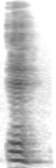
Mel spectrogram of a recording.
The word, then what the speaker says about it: へ: Sousaisen shutsuba e. Now the last figure there that looks like a little line that's bent up, that is but most of you learned he, but in this case it's pronounced e.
